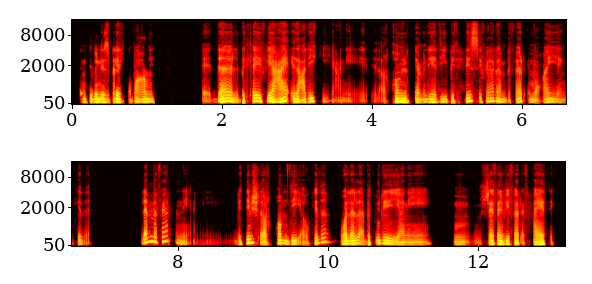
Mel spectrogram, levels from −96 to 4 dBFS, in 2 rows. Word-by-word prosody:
أنتِ 110 0 0
بالنسبة 105 +1 +3
لِك 115 - +6
طبعًا 110 -3 -1 0.6
آآ، - - -9
ده 120 +6 +5
بتلاقي 130 +6 +2
فيه 125 0 +4
عائد 115 +3 +4
عليكِ، 115 +5 +1
يعني - - -17
الأرقام 120 - +1
اللي 115 -3 +5
بتعمليها 100 +2 -1
دي 105 0 -3
بتحسي 120 +5 -1
فعلًا 125 -3 -1
بفَرق 105 +4 -4
معين 100 +1 -4
كده، 105 +1 -10 0.7
لمّا 195 +5 +1
فعلًا 205 +5 -5
يعني 105 -8 -11 0.2
بتمشي 140 +10 0
الأرقام 130 -1 0
دي 120 +2 -1
أو - - -9
كده، 180 +10 -4
والّا 115 +2 +4
لأ، 130 - +1
بتقولي 125 -4 +1
يعني 95 +2 -5 0.3
م 95 -3 -5
مش - - -20
شايفة 120 0 +3
إن 110 - +4
في 105 - 0
فَرق 115 +2 0
في - - -25
حياتِك؟ 95 +1 0
115 Hz, 180 wpm, -22 LUFS, 100-125 Hz, 0.7 s, لِك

